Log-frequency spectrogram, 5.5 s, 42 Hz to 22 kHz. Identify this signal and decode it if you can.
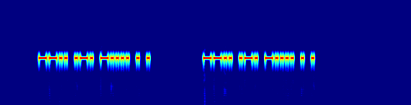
Morse code, heard as a keyed tone, about 36 wpm, 700 Hz. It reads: ZR6EE ZR6EE
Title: DXCC-100 Call Signs - 5 Characters - Repeated 2x - 35wpm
